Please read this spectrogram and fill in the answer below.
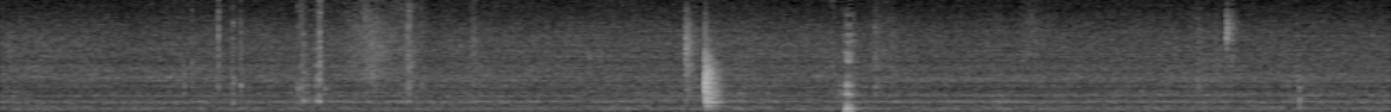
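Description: Steady mechanical hum, like a fan or appliance motor, with two brief sharp sounds about five and six seconds in.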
